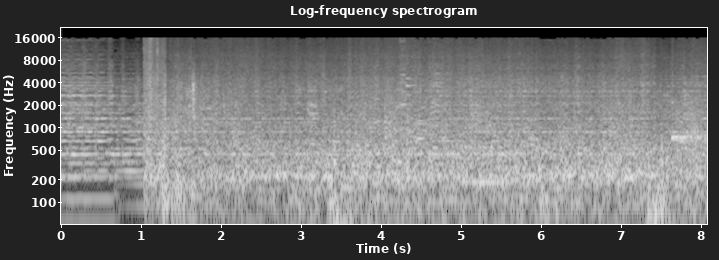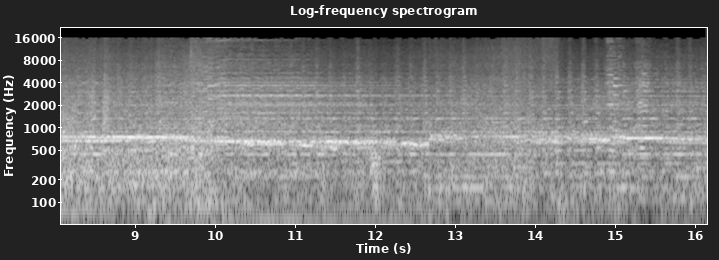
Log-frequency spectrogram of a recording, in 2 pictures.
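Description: Loud rushing of wind and water over an offshore racing yacht sailing hard in rough weather, mixed with music. A steady high tone joins about halfway through.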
